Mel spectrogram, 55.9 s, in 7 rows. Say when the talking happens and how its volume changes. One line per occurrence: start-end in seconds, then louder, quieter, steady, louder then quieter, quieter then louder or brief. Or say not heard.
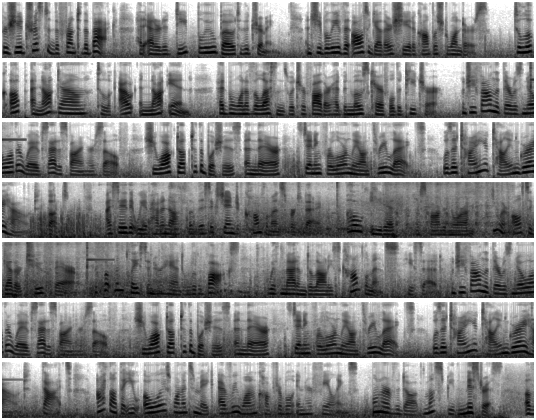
0.0-55.8 steady.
